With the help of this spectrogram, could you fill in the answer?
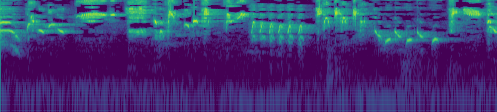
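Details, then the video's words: Brief burst of orange-headed thrush song in the rolling ngerol style: quick high whistles, a run of repeated stuttered notes, then falling slurred phrases, with low rumbling noise faintly underneath. "ANIS KEMBANG NGEROL FULL ISIAN"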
